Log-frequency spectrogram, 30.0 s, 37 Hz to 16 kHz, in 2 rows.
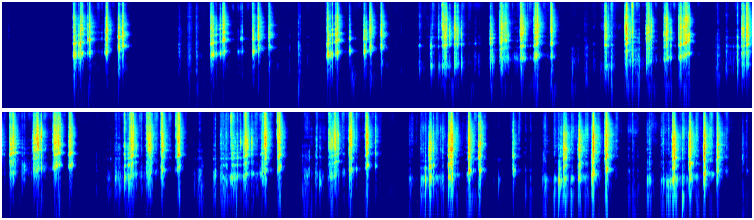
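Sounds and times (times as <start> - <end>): plastic pop tubes popping: 14.7 - 16.5, 19.4 - 20.7, 21.5 - 22.6, 23.4 - 27.3, 27.9 - 29.6.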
